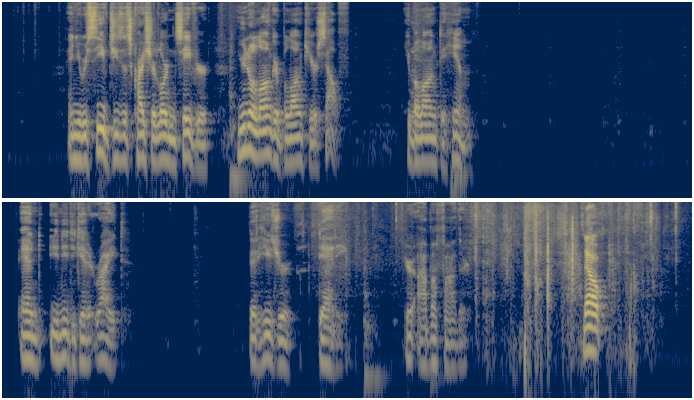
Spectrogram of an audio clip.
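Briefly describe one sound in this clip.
An elderly man speaks calmly into a close microphone, with pauses.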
